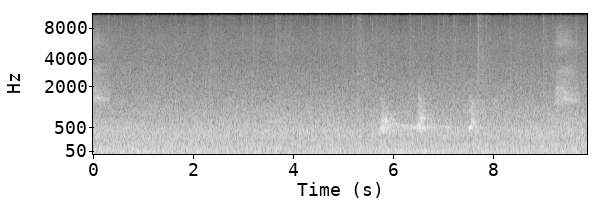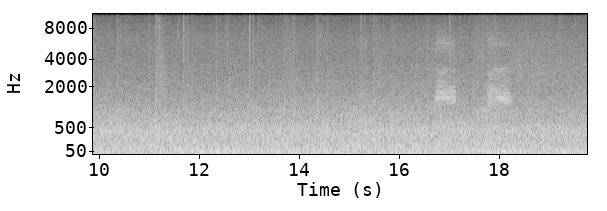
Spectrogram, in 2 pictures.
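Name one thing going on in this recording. Wind blows steadily through the trees outdoors.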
